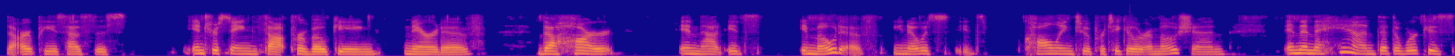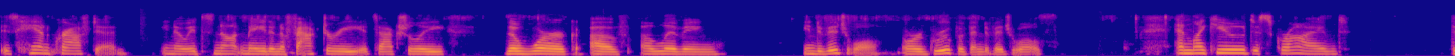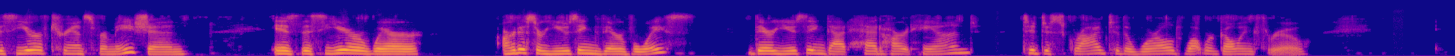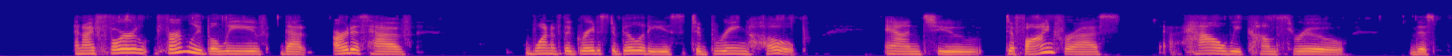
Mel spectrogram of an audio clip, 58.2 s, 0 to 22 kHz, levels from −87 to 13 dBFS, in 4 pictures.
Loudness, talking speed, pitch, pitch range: -20 LUFS, 115 wpm, 190 Hz, 175-210 Hz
